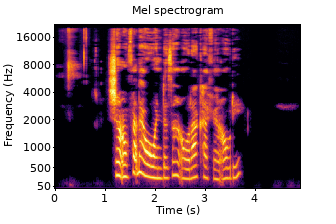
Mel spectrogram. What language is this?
Hausa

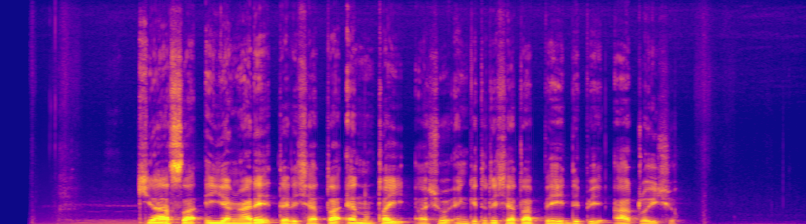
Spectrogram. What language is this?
Masai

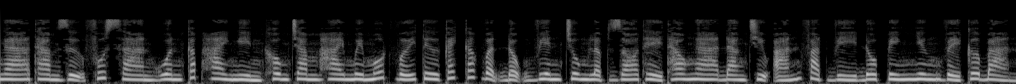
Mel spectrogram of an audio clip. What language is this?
Vietnamese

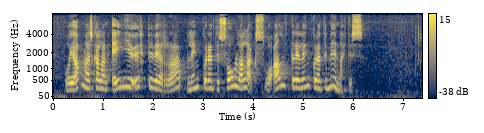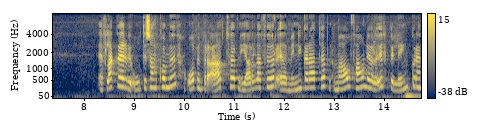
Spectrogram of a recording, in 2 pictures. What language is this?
Icelandic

